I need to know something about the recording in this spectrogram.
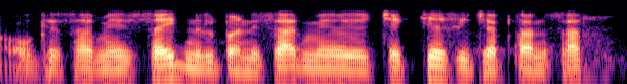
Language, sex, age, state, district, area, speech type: Telugu, male, 30-45, Andhra Pradesh, Chittoor, rural, conversation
